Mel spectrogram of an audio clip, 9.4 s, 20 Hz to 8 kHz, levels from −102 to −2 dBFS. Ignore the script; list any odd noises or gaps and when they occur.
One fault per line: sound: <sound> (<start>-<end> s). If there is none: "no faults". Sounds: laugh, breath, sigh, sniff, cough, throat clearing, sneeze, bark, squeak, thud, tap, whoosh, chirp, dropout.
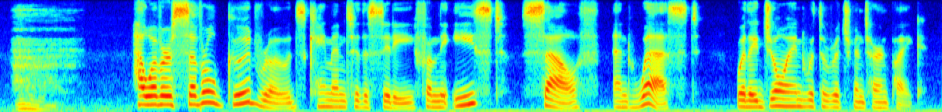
sound: sigh (0.1-0.9 s)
